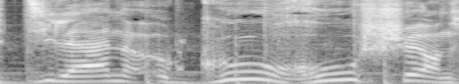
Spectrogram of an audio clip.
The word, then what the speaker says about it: Dylan Gooroochurn: Et je suis ravi d'accueillir dans DMA aujourd'hui Dylan Gourouchern.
